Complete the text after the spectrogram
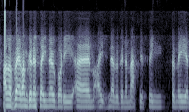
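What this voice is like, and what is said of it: English accent. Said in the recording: “that English accent”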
